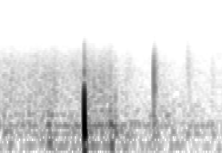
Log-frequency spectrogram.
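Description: Sharp clicks and pops over faint hiss on an old film soundtrack, at a cut between scenes. One loud pop comes about a second in, followed by two fainter ones.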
